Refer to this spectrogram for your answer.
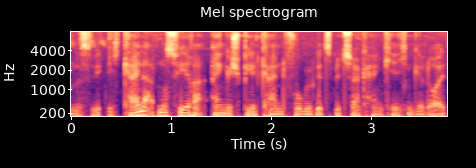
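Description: Over noticeable background noise, a man speaks very fast in a very deep, low voice with ordinary pitch variation. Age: younger than co-host. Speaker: podcast host. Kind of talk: casual chat. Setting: outdoors.

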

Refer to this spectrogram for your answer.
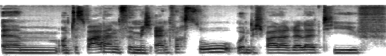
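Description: A woman's fairly low-pitched, normal speaking voice, fairly even in intonation, at a moderate pace. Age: 30s. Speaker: van traveller and mother. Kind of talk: casual chat.

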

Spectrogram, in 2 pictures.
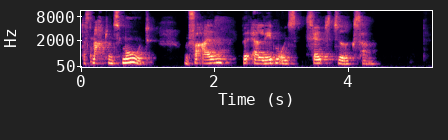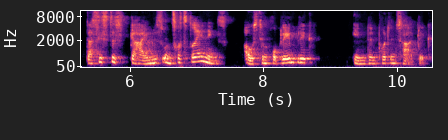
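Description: A woman's somewhat breathy, fairly low voice at a very slow pace, with ordinary pitch variation. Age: 70s. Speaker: psychologist and philanthropist. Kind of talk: interview.

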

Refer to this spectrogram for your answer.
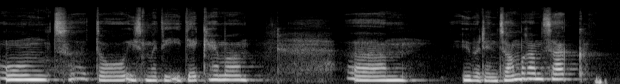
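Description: Somewhat breathy and dark, mellow in tone, a woman of medium pitch talks at a very slow pace with fairly even intonation and long, frequent pauses. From Upper Austria, Schärding. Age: 50s. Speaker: entrepreneur and environmental volunteer. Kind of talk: interview. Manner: halting.

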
